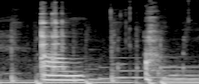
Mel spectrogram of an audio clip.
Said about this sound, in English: Well, there's the Scarletto. That's the Scarletto being opened. That is a Cooper's Hawk brand red wine.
